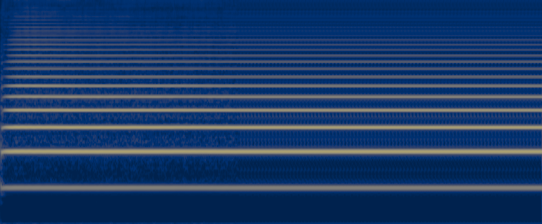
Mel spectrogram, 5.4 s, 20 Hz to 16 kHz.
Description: TRUMPET   22.wav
